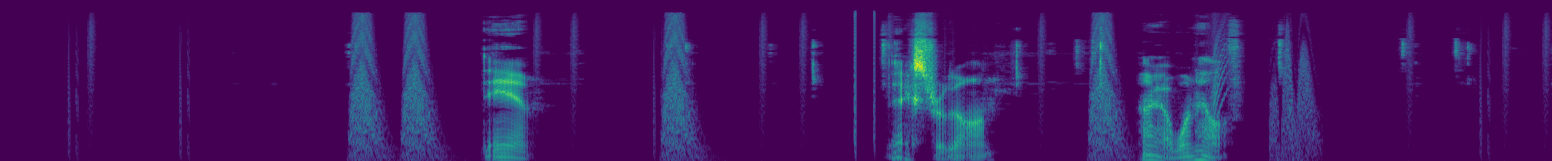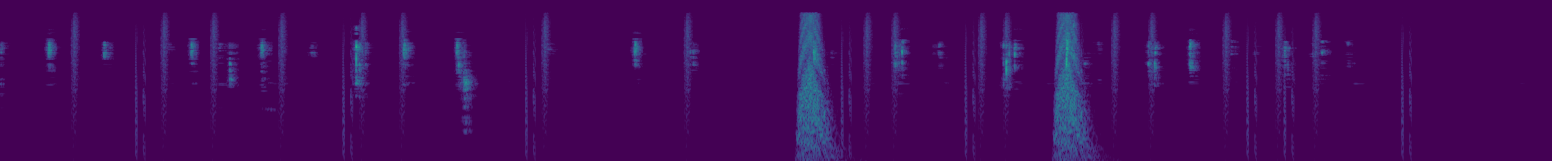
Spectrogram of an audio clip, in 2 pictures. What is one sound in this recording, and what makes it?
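Quick electronic slashing and blipping game sounds play.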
